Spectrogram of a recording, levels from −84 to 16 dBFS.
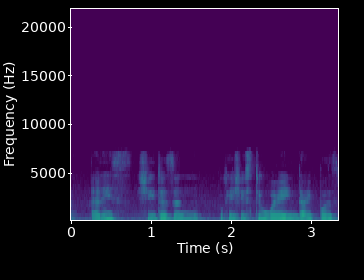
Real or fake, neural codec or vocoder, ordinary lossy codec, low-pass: real; none; none; 7.2 kHz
